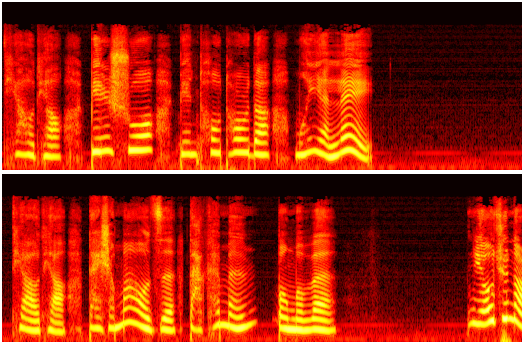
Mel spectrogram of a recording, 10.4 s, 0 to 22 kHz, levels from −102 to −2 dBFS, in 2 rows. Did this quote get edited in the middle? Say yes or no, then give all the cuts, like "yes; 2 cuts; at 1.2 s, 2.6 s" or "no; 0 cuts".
yes; 2 cuts; at 7.0 s, 7.8 s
